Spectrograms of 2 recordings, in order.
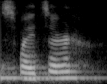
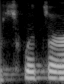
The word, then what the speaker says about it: Switzer: does anybody know about Catherine Schweitzer yeah I think um or Switzer I think it actually is how you pronounce her name there's a lot to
